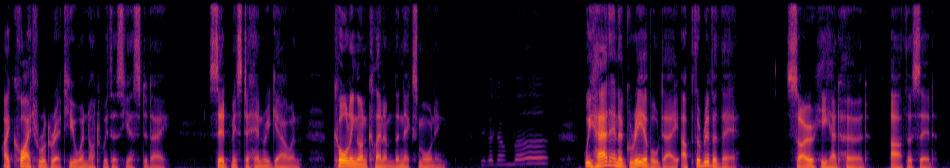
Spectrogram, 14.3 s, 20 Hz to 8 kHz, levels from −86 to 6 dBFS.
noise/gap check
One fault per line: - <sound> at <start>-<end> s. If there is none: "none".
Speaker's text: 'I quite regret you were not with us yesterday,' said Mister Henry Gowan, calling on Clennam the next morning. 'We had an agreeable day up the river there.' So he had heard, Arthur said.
- sigh at 7.2-8.2 s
